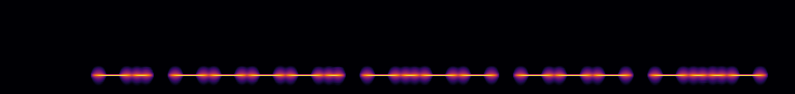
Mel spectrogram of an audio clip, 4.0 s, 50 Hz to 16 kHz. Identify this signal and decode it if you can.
Morse code, heard as a keyed tone, about 25 wpm, 700 Hz. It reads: N9YOX
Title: USA Call Signs - 5 Characters - 2x Character Spacing - 25wpm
